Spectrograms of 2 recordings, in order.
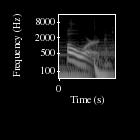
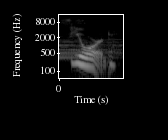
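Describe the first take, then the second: First: No 'y' sound is heard after the F. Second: A 'y' sound is heard after the F. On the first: This is how the makers like to say it. "they like to pronounce it Ford. Like a Ford F two fifty" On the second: This follows the spelling of the word. "The actual way, based on the spelling, to say that word is Fjord"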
